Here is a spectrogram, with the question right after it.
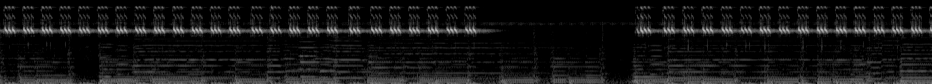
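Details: Cricket (dế mèn) at night producing rapid high pulsed chirps, falling silent for about one and a half seconds mid-way before resuming the same quick, even rhythm; gentle music beneath.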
